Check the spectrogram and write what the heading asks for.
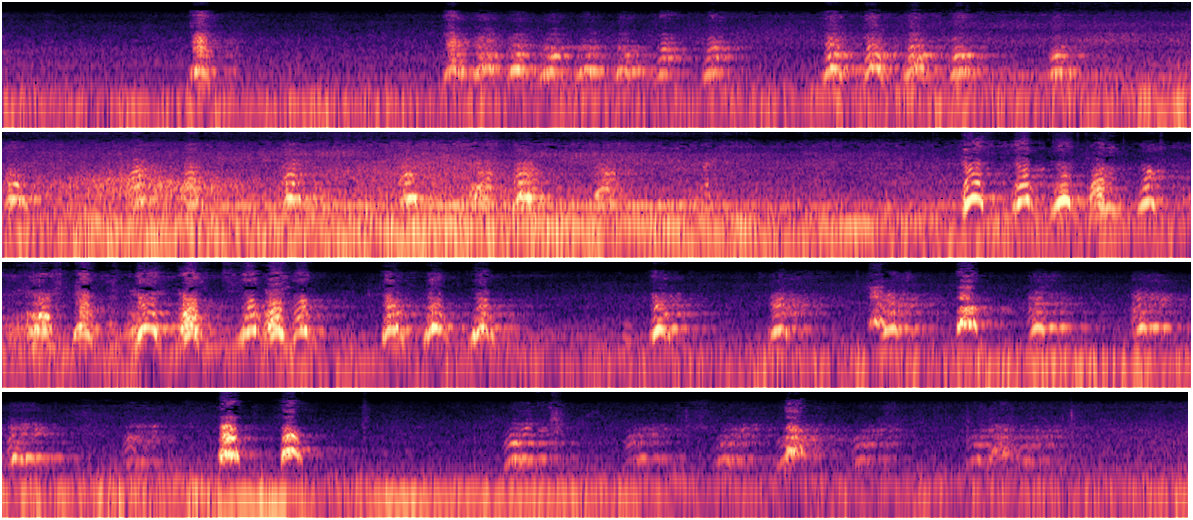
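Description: Dog barking repeatedly in short runs of sharp barks through most of the stretch. A steady rushing noise swells under the barks in the middle.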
